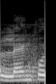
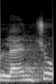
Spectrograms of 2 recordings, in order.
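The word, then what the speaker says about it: Lencho: इसमें लिखा है लैंको, नाम देखिए लिखा हुआ लैंको में, आपको ध्यान दीजिएगा लैंको, इसको लैंचो मत पढ़ने की कोशिश करिएगा, that's the लैंको, pronunciation correct करिएगा।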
